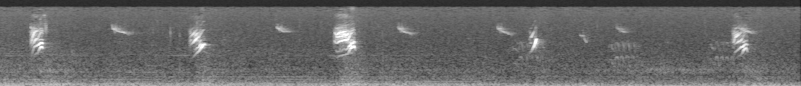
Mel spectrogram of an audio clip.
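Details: Curve-billed Thrasher, off screen in the Arizona desert, giving sharp, whistled chirps about every one and a half to two seconds, while a young roadrunner is seen; fainter high notes from other birds and a low background rumble.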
